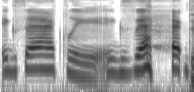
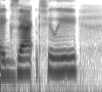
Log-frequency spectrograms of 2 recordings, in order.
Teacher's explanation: It's almost like the T disappears, but there is a sharp stop in the air where the T used to be. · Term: glottal stop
